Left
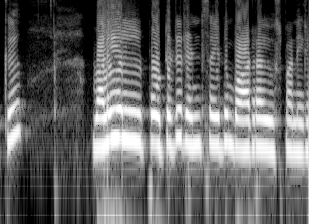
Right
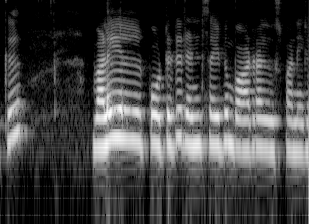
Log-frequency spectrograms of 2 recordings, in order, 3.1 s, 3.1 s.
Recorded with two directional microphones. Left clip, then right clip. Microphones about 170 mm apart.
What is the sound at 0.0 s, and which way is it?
Speech, 40° left (ahead or behind).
